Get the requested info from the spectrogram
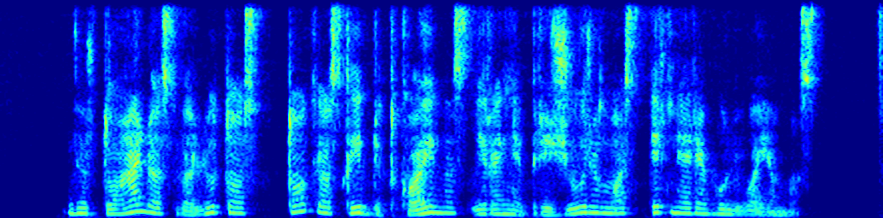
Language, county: Lithuanian, Alytus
